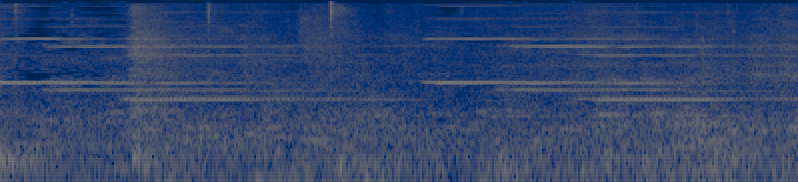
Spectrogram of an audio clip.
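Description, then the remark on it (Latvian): A continuous electric bell rings steadily for several seconds, its bright metallic tone sustained without pause over a low murmur of background noise, calling a secret-ballot vote in the Saeima, the Latvian parliament. “Lies lūdzu zvanu.”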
